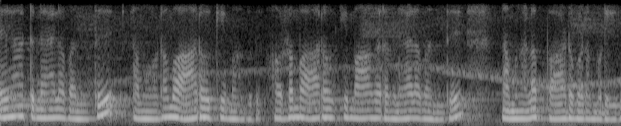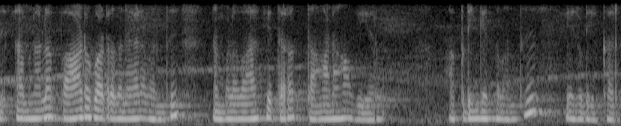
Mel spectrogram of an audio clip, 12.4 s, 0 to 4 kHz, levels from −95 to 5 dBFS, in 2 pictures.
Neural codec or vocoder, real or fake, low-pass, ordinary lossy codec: none; real; 3.6 kHz; none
